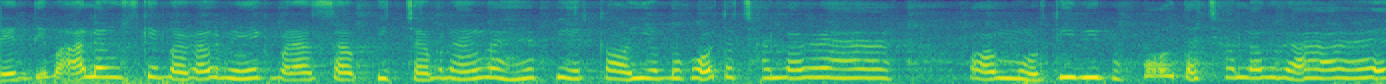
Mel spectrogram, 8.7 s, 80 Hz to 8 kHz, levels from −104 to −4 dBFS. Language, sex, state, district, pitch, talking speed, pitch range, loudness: Hindi, male, Bihar, West Champaran, 295 Hz, 205 wpm, 275-310 Hz, -14 LUFS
